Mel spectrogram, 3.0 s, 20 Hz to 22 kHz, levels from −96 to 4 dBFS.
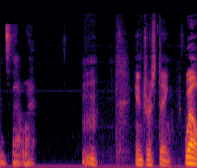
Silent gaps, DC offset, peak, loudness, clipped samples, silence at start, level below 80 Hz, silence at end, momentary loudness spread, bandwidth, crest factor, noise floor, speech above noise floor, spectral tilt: none; under 0.1%; -4 dBFS; -33 LUFS; under 0.1%; 0 s; -58 dBFS; 0 s; 13 LU; 15 kHz; 26 dB; -61 dBFS; 33 dB; -5.5 dB/octave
